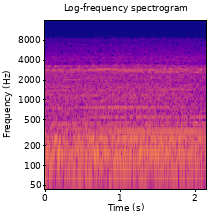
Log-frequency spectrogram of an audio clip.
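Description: A loud kitchen exhaust fan in a mountain home runs at a steady pitch, a constant whooshing roar with a faint tonal hum and no change or pauses.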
